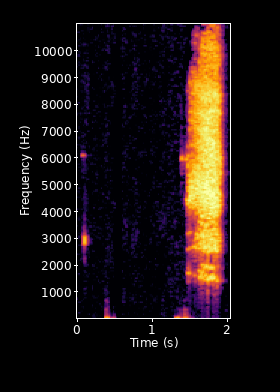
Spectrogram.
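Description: Near silence, then near the end a short breathy hiss: the narrator drawing breath just before he speaks.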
